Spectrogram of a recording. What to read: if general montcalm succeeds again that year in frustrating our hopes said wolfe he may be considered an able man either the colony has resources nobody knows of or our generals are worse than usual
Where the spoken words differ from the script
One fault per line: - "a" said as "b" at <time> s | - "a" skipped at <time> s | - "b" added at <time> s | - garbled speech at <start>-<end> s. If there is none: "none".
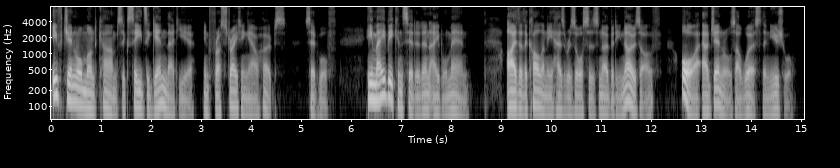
none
